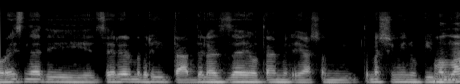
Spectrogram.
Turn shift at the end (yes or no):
yes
